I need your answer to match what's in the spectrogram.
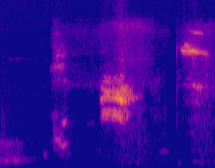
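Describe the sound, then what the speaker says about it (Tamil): A crow caws nearby in a few short, harsh calls separated by brief pauses, mixed with faint voices in a quiet setting. "காக்காவும் பாடுது."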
